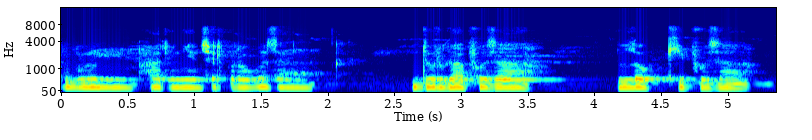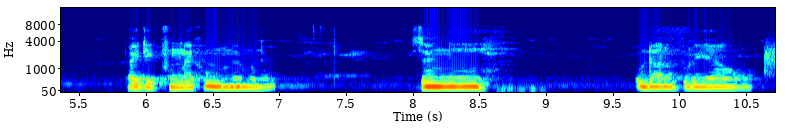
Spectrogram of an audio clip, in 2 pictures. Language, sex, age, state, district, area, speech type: Bodo, male, 18-30, Assam, Udalguri, rural, spontaneous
